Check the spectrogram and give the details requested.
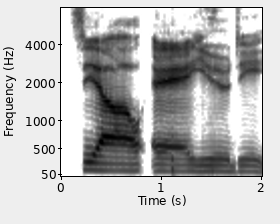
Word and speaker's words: Claude: I prefer is Anthropic's Claude. Okay. Claude. My French friend said I was saying it wrong, so hopefully I'm saying it right now.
